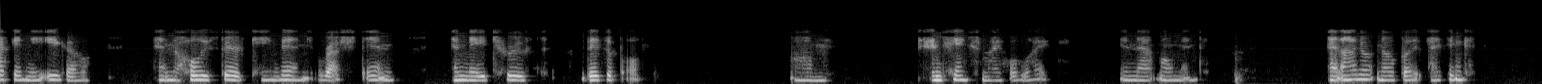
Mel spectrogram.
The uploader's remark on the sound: ACIM Daily Conference Call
